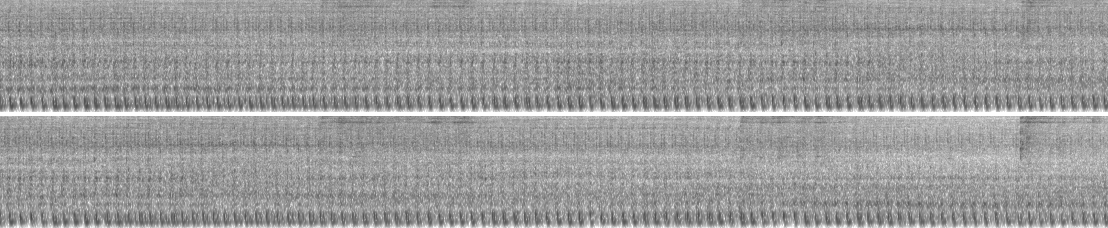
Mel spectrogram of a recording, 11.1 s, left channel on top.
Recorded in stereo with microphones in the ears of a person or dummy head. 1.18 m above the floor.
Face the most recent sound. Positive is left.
turn(degrees=-65)  # may be behind; listen again after turning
